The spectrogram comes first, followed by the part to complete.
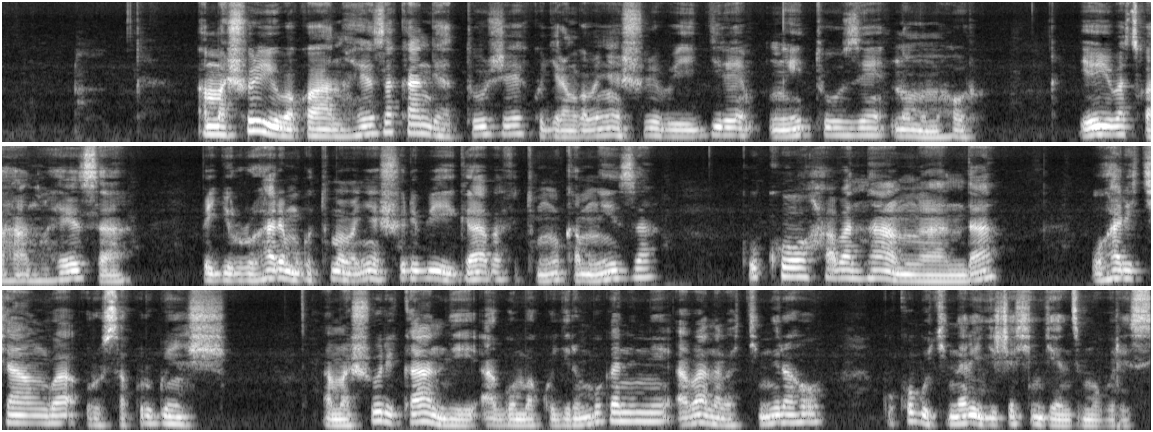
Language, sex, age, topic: Kinyarwanda, male, 25-35, education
